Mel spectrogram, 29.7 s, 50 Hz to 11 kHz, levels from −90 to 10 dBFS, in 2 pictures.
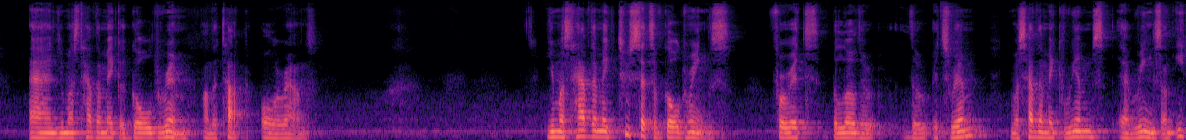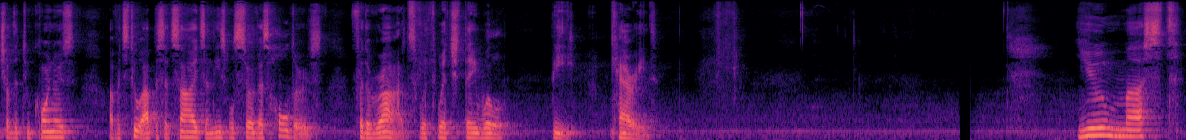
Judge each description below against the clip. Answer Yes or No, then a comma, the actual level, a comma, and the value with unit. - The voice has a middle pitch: No, low, 120 Hz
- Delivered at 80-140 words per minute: Yes, slow, 135 wpm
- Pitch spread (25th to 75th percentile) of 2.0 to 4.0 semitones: Yes, narrow, 2.5 semitones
